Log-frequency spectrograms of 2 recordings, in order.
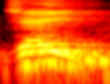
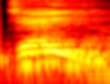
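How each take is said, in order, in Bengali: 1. স্বরধ্বনিটি e থেকে i-এর দিকে গড়িয়ে যায়। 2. স্বরধ্বনিটি e থেকে i-এর দিকে গড়িয়ে যায়।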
